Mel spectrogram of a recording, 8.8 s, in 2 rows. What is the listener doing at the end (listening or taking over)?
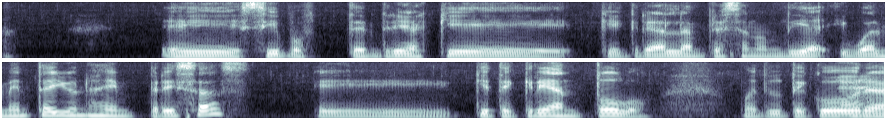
listening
